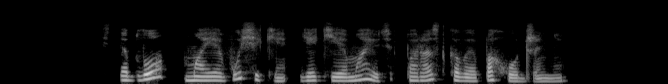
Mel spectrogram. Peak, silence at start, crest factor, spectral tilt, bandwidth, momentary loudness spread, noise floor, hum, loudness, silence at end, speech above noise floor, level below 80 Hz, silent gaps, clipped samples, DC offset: -8 dBFS; 1.2 s; 20 dB; -7.5 dB/octave; 7.6 kHz; 10 LU; under -90 dBFS; none; -26 LUFS; 1 s; over 64 dB; -70 dBFS; 1.69-1.83 s, 2.91-2.99 s, 3.97-4.06 s; under 0.1%; under 0.1%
